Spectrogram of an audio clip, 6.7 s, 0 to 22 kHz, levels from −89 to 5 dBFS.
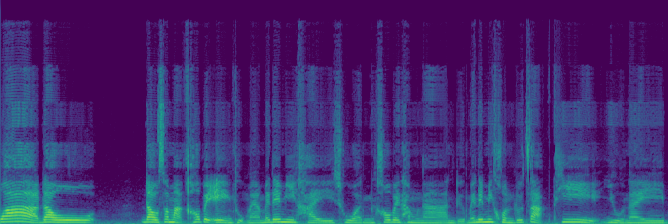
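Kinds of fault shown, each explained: Opus compression: The speech sounds grainy and rough throughout, with a noisy, sandy texture over the voiced sounds, and the damage is plainly audible. That graininess, which fits a low rate near 16 kbps in the codec's full-band music mode, is likely from Opus filling starved bands with folded or noise-like energy. Unlike MP3 there is little swirling or hollow warble, and the top end is not dulled, since content reaches about 20.2 kHz.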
